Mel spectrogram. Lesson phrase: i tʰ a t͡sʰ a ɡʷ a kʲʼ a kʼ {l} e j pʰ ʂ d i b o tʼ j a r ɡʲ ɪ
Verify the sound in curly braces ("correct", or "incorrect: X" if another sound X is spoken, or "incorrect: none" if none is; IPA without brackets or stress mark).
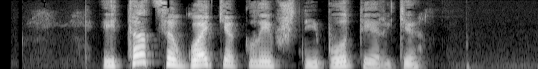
correct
